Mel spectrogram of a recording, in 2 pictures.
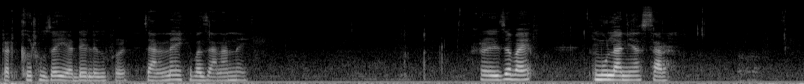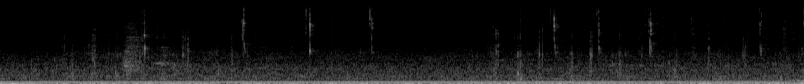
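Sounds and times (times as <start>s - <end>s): steady low hum: 0.0s - 16.0s
person chewing food: 3.4s - 5.9s, 6.8s - 16.0s
food crunch: 8.5s - 11.9s, 12.9s - 16.0s.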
